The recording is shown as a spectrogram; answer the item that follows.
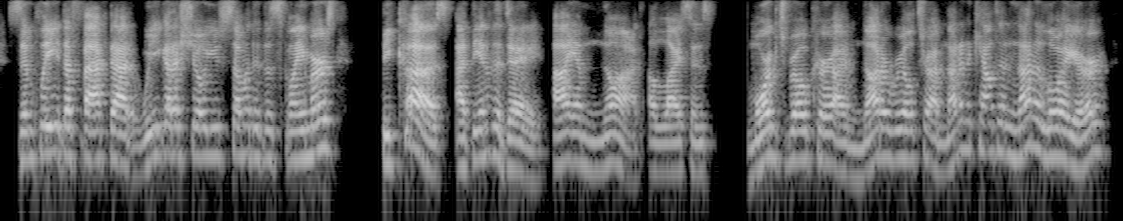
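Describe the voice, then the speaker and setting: At a moderate pace, a woman talks in a fairly low pitch with lively intonation. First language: not English. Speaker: real estate investing mentor. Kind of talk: webinar seminar. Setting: video call webinar.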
